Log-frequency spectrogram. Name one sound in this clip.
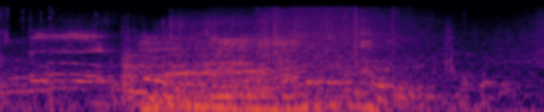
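A giant frog croaks loudly.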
